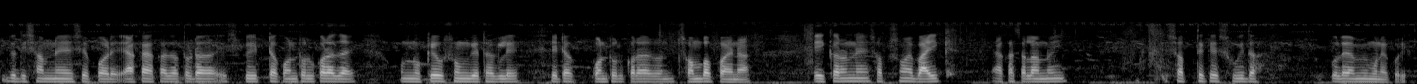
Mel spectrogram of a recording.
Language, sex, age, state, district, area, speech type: Bengali, male, 18-30, West Bengal, Uttar Dinajpur, urban, spontaneous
